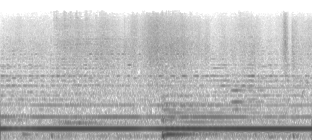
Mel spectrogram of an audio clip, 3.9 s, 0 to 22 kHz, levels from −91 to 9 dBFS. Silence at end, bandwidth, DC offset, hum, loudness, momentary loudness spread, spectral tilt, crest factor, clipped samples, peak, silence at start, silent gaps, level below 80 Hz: 0 s; 14 kHz; under 0.1%; none; -24 LUFS; 4 LU; -6 dB/octave; 10 dB; under 0.1%; -14 dBFS; 0 s; none; -56 dBFS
